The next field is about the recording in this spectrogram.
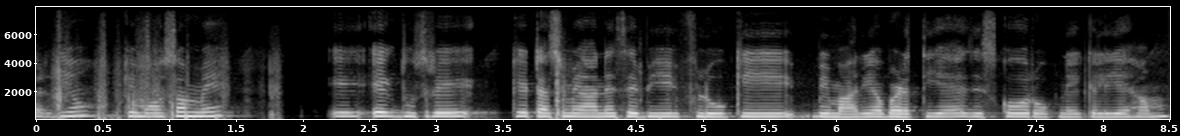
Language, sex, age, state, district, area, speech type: Hindi, female, 18-30, Madhya Pradesh, Katni, urban, spontaneous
